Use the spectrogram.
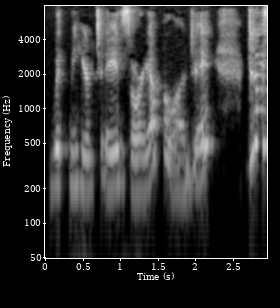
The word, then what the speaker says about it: Belanger: and I have with me here today Soria Boulanger do they say that right you did okay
